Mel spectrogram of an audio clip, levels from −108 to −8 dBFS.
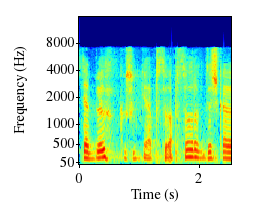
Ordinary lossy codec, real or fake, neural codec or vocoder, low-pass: AAC, 48 kbps; fake; codec, 16 kHz, 1.1 kbps, Voila-Tokenizer; 7.2 kHz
